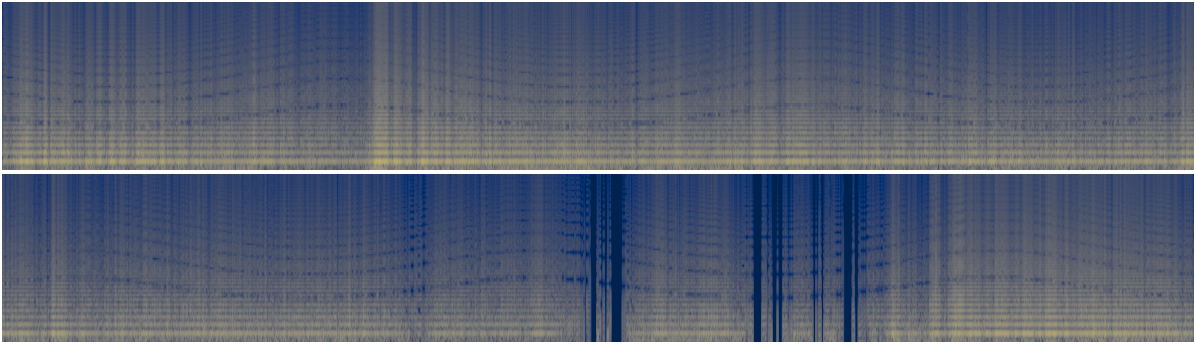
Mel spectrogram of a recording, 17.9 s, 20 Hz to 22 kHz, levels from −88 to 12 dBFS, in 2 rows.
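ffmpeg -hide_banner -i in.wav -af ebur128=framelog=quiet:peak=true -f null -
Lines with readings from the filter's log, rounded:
Integrated loudness:
  I:         -26.9 LUFS
  Threshold: -37.2 LUFS
Loudness range:
  LRA:         8.2 LU
  Threshold: -47.6 LUFS
  LRA low:   -33.0 LUFS
  LRA high:  -24.7 LUFS
True peak:
  Peak:       -8.0 dBFS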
